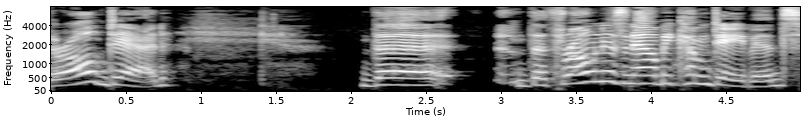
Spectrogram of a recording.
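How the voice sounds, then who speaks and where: A woman's high-pitched voice moves fairly slowly, its intonation lively. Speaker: Bible teacher. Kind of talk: Bible storytelling. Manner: casual, conversational.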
